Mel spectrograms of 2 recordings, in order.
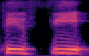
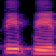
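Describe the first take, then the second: First: It is said with an English accent. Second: It is said with a local Indonesian accent. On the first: The speaker calls it right. "harus nonton T V English" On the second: The speaker calls it wrong. "orang sini mah T V"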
